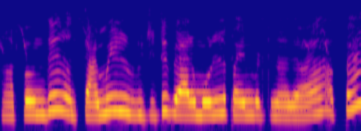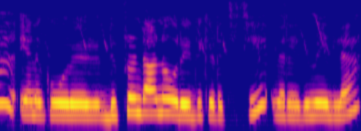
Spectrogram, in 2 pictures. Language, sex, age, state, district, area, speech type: Tamil, female, 18-30, Tamil Nadu, Ariyalur, rural, spontaneous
